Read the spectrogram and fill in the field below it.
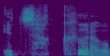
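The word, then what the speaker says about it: יצחק: 히브리어로는 아브라함은 자기 아들을 이렇게 불렀겠죠. 이츠하크라고 불렀을 겁니다.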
